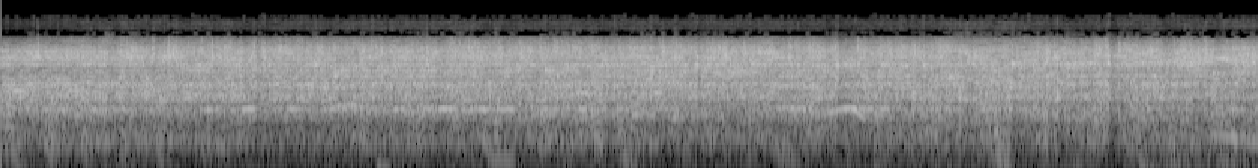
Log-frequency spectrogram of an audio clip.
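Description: A large audience applauding steadily, with some laughter mixed in.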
